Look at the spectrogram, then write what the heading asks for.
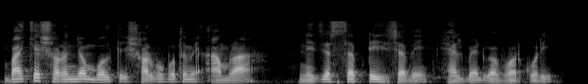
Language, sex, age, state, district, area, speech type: Bengali, male, 30-45, West Bengal, Alipurduar, rural, spontaneous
